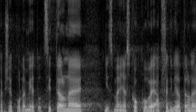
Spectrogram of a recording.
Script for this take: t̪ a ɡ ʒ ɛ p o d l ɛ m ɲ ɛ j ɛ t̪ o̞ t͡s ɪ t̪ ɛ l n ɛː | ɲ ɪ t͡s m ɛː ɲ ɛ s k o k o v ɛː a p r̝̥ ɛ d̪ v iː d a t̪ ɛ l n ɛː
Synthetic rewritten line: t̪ a ɡ ʒ ɛ p o d l ɛ m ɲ ɛ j ɛ t̪ o̞ t͡s ɪ t̪ ɛ l n ɛː | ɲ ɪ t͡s m ɛː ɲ ɛ s k o k o v ɛː a p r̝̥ ɛ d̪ v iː d a t̪ ɛ l n ɛː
